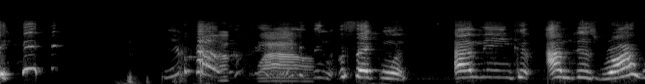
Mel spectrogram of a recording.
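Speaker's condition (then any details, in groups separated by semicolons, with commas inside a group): Cerebral palsy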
